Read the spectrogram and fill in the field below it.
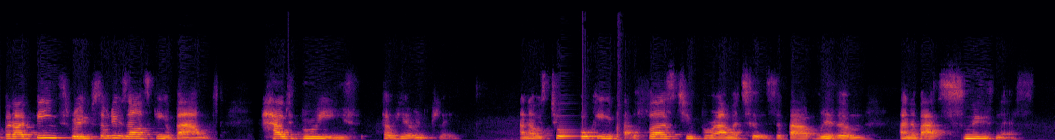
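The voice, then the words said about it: Strained, hoarse, fading voice. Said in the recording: “I'm losing my voice at this point”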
